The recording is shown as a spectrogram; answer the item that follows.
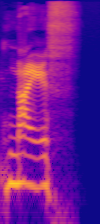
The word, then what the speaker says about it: knife: It's like how we can't explain why knife starts with the letter K. – Exactly. – And we don't pronounce it.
